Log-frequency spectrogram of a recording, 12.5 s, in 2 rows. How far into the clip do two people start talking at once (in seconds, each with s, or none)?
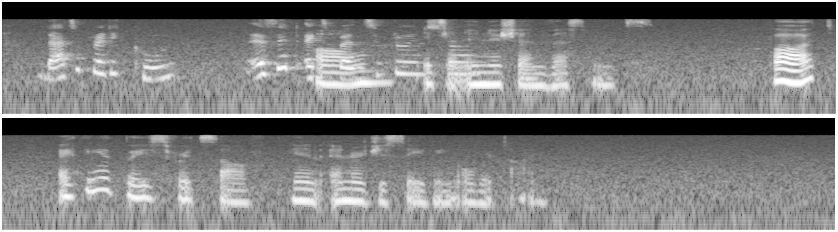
2.4 s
